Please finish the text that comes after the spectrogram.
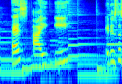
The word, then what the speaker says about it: Sie: will use the word sie. S-I-E. It is the spelling of that word, sie. So it is pronounced like the English word sie, with a soft Z sound like in zebra.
